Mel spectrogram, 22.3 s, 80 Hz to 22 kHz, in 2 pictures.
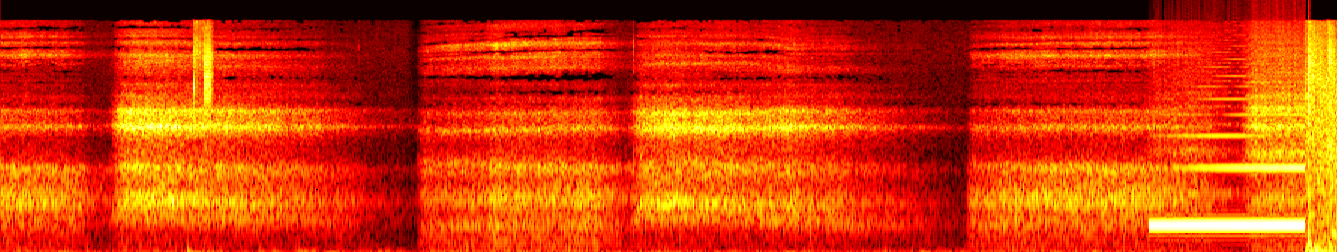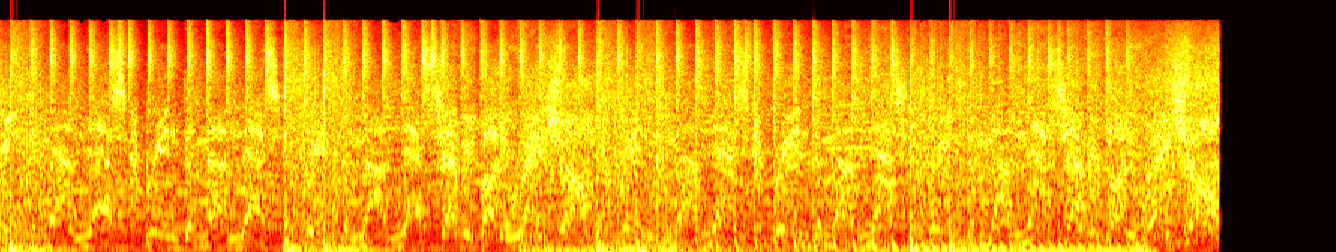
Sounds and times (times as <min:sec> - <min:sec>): Music: 0:09.6 - 0:21.3.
